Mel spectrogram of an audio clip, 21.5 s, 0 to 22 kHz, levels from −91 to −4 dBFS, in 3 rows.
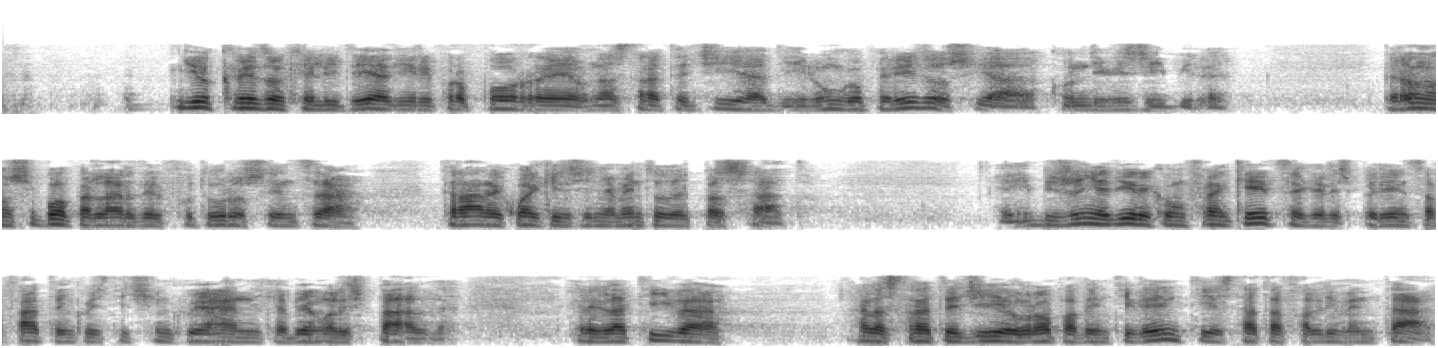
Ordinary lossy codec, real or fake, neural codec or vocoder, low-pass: none; fake; vocoder, 44.1 kHz, 128 mel bands, Pupu-Vocoder; 5.4 kHz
